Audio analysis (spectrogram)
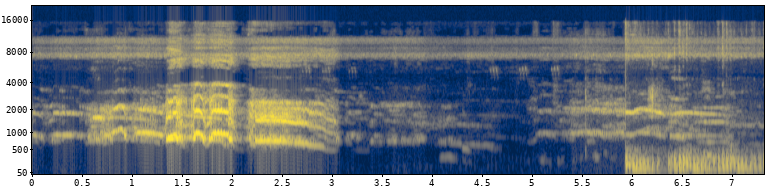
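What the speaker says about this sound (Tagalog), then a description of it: "Meron ditong farm ng mga tandang na manok panabong." Fighting roosters on a farm crow loudly and repeatedly in long cock-a-doodle-doo calls, with a pause and then more crowing joined by low clucking and background farm noise.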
